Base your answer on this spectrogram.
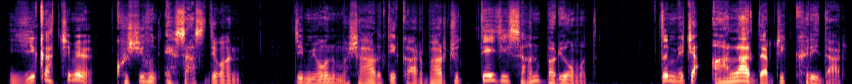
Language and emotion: Kashmiri, happy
